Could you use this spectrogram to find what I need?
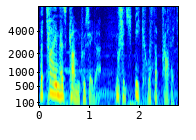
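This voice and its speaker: Fairly high in pitch, a put-on character voice runs at a fairly quick pace. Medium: video game. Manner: repetitive, insistent.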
